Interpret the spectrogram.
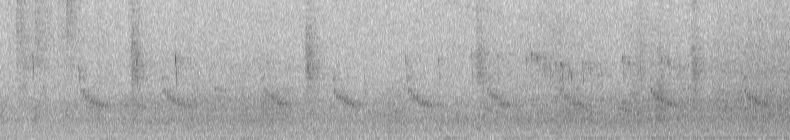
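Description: A bird calling over and over: a short falling chirp repeated about once a second, over a faint steady low hum.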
